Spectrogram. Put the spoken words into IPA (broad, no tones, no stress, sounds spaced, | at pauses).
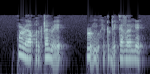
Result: k ũ ɭ ɜː qʷ ə r ʈ ɜ n ɭ ḛ | ɭ ṵ ŋ ṵ h e ʈ u ɖ ḛ k æ v ɜː ŋ e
